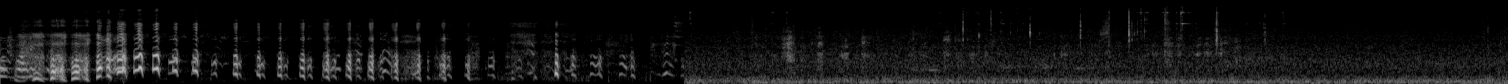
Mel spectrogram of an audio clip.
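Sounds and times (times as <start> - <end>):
low background hiss: 0.0 - 15.0
dogs yelping and whimpering: 7.8 - 12.7.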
